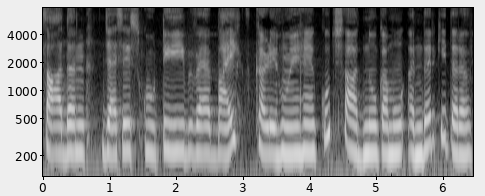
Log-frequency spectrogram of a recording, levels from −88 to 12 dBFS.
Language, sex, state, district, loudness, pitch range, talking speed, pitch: Hindi, female, Rajasthan, Bikaner, -13 LUFS, 205-220 Hz, 150 wpm, 210 Hz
